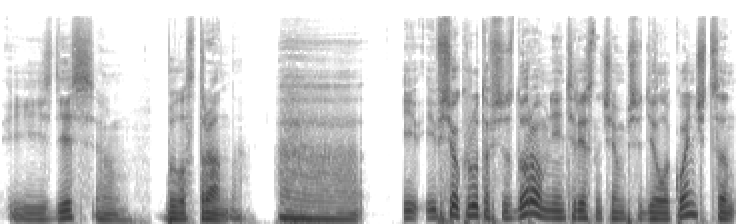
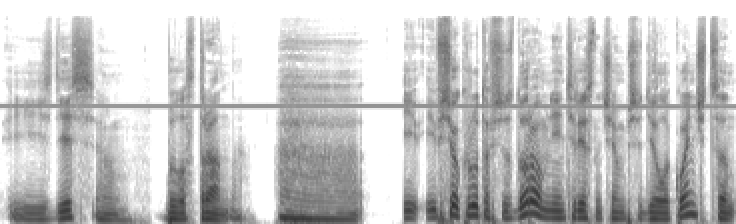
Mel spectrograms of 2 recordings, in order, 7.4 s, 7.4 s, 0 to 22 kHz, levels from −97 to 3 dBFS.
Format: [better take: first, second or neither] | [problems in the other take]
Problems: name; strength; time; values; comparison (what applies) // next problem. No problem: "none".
first | high-pitched whine; faint; throughout; 3 kHz, 25 dB below the speech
